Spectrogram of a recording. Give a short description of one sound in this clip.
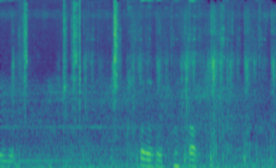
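A pistol is reloaded with metallic clicks.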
